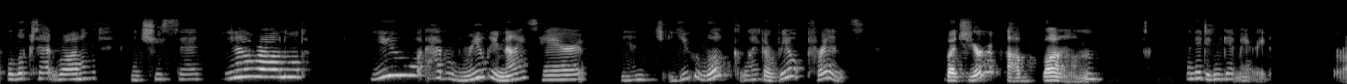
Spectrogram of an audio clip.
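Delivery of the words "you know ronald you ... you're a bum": slow, deliberate, sarcastic praise then a loud blunt insult; slow mock-sweet, then blunt; cutting put-down. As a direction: lay it on slowly then drop the insult. Elizabeth puts Ronald down.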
